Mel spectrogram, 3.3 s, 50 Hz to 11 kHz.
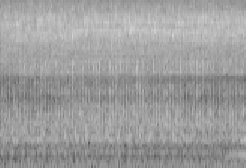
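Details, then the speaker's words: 2013 Ford Kuga diesel after repairing broken injector clamp that caused smoke and injector chuffing: even diesel clatter at steady idle, no chuffing, no fuel leaks; normal diesel idle. "But it's not leaking now. It's not doing that lovely chuffy chuffy."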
